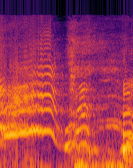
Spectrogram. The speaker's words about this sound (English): I would like to scream. Go ahead, let me hear it.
